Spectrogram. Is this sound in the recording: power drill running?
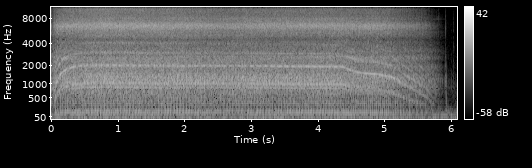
yes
